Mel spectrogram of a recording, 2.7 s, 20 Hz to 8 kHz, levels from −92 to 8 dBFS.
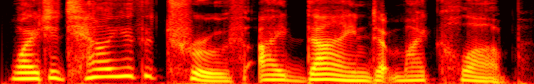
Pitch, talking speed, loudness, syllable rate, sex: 175 Hz, 245 wpm, -18 LUFS, 4.8 syllables/s, female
